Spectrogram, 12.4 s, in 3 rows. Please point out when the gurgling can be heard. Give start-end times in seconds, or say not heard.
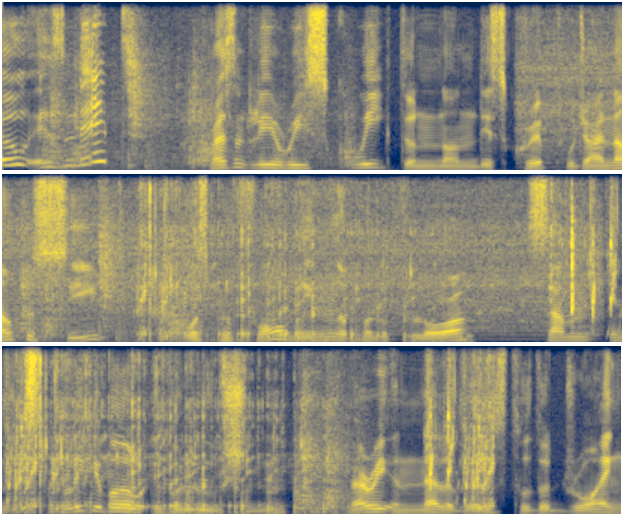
5.0-11.6.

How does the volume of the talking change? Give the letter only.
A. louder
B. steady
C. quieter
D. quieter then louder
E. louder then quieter
B.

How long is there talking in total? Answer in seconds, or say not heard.
12 s.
